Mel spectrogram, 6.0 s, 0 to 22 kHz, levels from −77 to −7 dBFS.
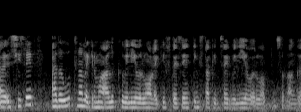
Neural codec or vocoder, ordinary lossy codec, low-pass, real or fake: none; MP3, 24 kbps; 7.2 kHz; real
